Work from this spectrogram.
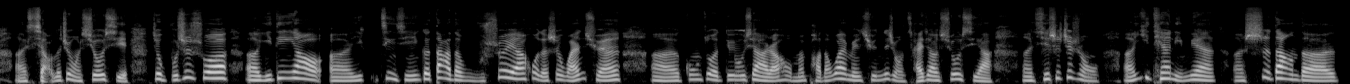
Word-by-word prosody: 呃， 150 Hz, -, -2 dB
小 -, -, -1 dB
的 180 Hz, -, -1 dB
这 240 Hz, -, 0 dB
种 180 Hz, -7 st, -1 dB
休 220 Hz, +7 st, +1 dB
息。 160 Hz, -9 st, -2 dB, 0.2 s
就 250 Hz, -, +2 dB
不 200 Hz, +2 st, -4 dB
是 310 Hz, +8 st, -1 dB
说， 285 Hz, 0 st, +6 dB, 0.2 s
呃， 200 Hz, -1 st, +3 dB
一 205 Hz, +2 st, -1 dB
定 290 Hz, +2 st, -3 dB
要， 255 Hz, -8 st, +4 dB
呃， 170 Hz, -1 st, -1 dB
一 195 Hz, +3 st, -3 dB
进 260 Hz, +2 st, -4 dB
行 205 Hz, 0 st, -3 dB
一 -, -, -3 dB
个 250 Hz, +2 st, +2 dB
大 290 Hz, -3 st, +3 dB
的 205 Hz, -4 st, +1 dB
午 165 Hz, -3 st, -11 dB
睡 315 Hz, -, 0 dB
啊， 255 Hz, -1 st, +6 dB
或 255 Hz, 0 st, -3 dB
者 180 Hz, -, 0 dB
是 225 Hz, -, -3 dB
完 200 Hz, +4 st, +1 dB
全， 205 Hz, -3 st, +1 dB, 0.3 s
呃， 175 Hz, -2 st, 0 dB
工 230 Hz, +6 st, -6 dB
作 220 Hz, -3 st, +1 dB
丢 210 Hz, +2 st, -3 dB
下， 210 Hz, -4 st, +3 dB
然 170 Hz, +1 st, +2 dB
后 200 Hz, -, -6 dB
我 190 Hz, -, -7 dB
们 180 Hz, +3 st, -5 dB
跑 170 Hz, -, -5 dB
到 175 Hz, +2 st, -4 dB
外 260 Hz, -1 st, +3 dB
面 190 Hz, -4 st, -1 dB
去， 200 Hz, +2 st, -5 dB
那 225 Hz, +5 st, -4 dB
种 195 Hz, -10 st, -5 dB
才 155 Hz, +3 st, -1 dB
叫 195 Hz, +1 st, +1 dB
休 240 Hz, +7 st, -2 dB
息 190 Hz, -6 st, -5 dB
啊。 140 Hz, -2 st, 0 dB, 0.3 s
呃， 185 Hz, -1 st, -2 dB
其 240 Hz, +8 st, -3 dB
实 290 Hz, -, -1 dB
这 320 Hz, +3 st, -3 dB
种， 170 Hz, -, -5 dB, 0.2 s
呃， 175 Hz, -, 0 dB
一 285 Hz, +7 st, -4 dB
天 275 Hz, -1 st, +1 dB
里 195 Hz, -5 st, -2 dB
面， 195 Hz, -1 st, +1 dB
呃， 175 Hz, 0 st, -6 dB
适 305 Hz, -, -1 dB
当 270 Hz, -5 st, +5 dB
的 170 Hz, -3 st, +3 dB
205 Hz, 295 characters per minute, -22 LUFS, 175-250 Hz, 0.3 s, 说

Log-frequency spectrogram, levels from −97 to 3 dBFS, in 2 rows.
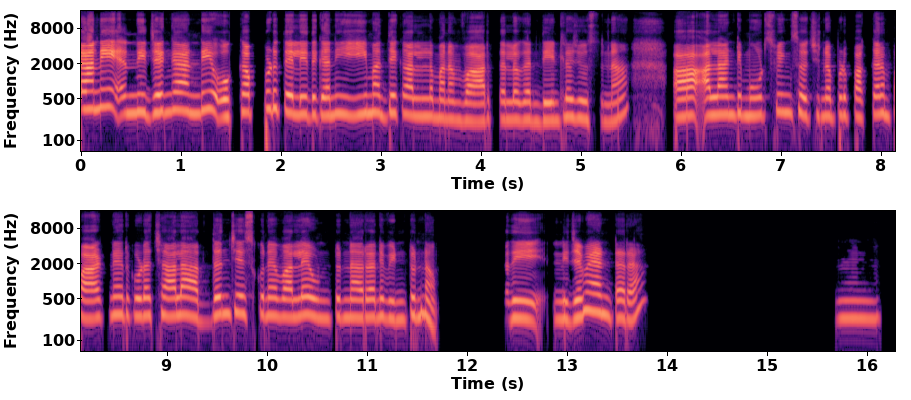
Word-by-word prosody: కానీ 340 Hz, +2 st, +10 dB, 0.3 s
నిజంగా 300 Hz, +2 st, +3 dB
అండి. 300 Hz, +2 st, +1 dB, 0.2 s
ఒకప్పుడు 295 Hz, +6 st, 0 dB
తెలీదు 275 Hz, -1 st, +3 dB
గానీ 265 Hz, +2 st, 0 dB, 0.2 s
ఈ -, -, +1 dB
మధ్య 290 Hz, 0 st, -1 dB
కాలంలో 255 Hz, -2 st, 0 dB
మనం 230 Hz, -1 st, -2 dB
వార్తల్లో 220 Hz, +2 st, 0 dB
గానీ, 220 Hz, -2 st, -3 dB
దేంట్లో 215 Hz, +3 st, -2 dB
జూస్తున్నా 215 Hz, -1 st, -5 dB, 0.6 s
ఆహ్, 260 Hz, +1 st, +7 dB
అలాంటి 275 Hz, +1 st, +2 dB
మూడ్ 265 Hz, 0 st, -5 dB
స్వింగ్స్ 295 Hz, -2 st, -6 dB
వచ్చినప్పుడు 260 Hz, 0 st, -4 dB
పక్కన 260 Hz, +3 st, -1 dB
పార్ట్‌నర్ 245 Hz, +3 st, +1 dB
కూడా 260 Hz, 0 st, 0 dB
చాలా 260 Hz, +1 st, +2 dB
అర్థం 260 Hz, +6 st, -2 dB
చేసుకునే 270 Hz, -2 st, -3 dB
వాళ్ళే 250 Hz, +2 st, +2 dB
ఉంటున్నారు 240 Hz, +1 st, -3 dB
అని 255 Hz, -, -4 dB
వింటున్నాం. 250 Hz, +4 st, -4 dB, 0.7 s
అది 235 Hz, +1 st, 0 dB, 0.4 s
నిజమే 245 Hz, +8 st, +2 dB
అంటారా? 235 Hz, -3 st, -3 dB, 2.0 s
హ్మ్. 235 Hz, 0 st, -10 dB
255 Hz, 120 wpm, -21 LUFS, 235-275 Hz, 2.0 s, కానీ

